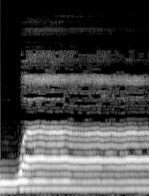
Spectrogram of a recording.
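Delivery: "ওয়াও" very drawn out, lips rounded but not closed; gap between lips. Shown as a demonstration. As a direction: hold a long "ওয়াও" without the lips touching. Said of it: "ঠোঁটের মাঝে ফাঁকা থাকবে".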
